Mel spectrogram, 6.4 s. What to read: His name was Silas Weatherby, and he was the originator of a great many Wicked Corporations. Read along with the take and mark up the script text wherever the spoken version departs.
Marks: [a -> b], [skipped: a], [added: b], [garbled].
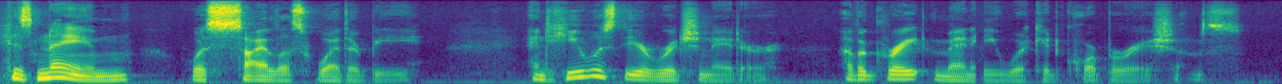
His name was Silas Weatherby, and he was the originator of a great many Wicked Corporations.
